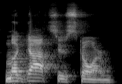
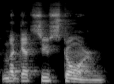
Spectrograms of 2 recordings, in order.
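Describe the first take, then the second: First: The name is said in a careful, standard pronunciation. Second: The name is said in a casual, altered pronunciation.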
